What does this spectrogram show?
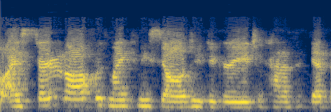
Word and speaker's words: kinesiology: holds three degrees and can oh i'm gonna mispronounce this kinesthesiology you can fix it later for me samantha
